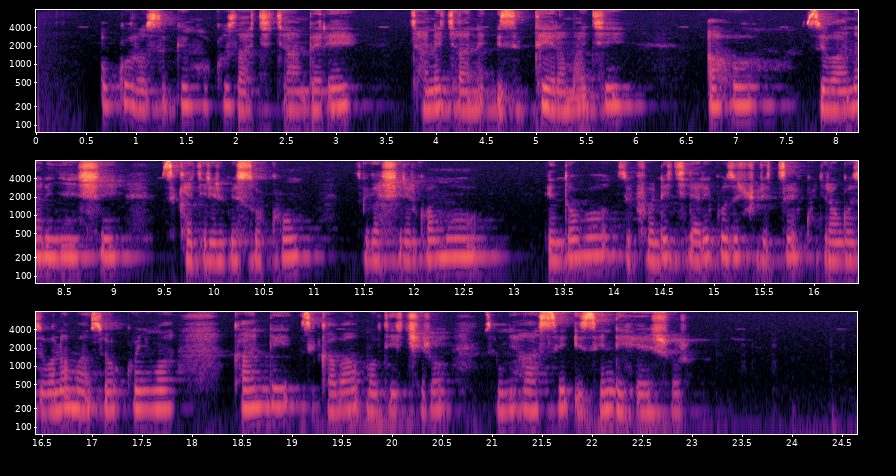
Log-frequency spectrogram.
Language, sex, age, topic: Kinyarwanda, female, 25-35, agriculture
